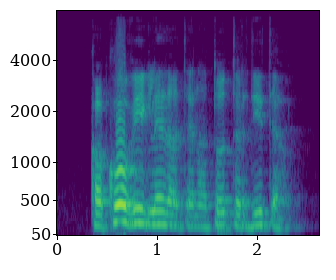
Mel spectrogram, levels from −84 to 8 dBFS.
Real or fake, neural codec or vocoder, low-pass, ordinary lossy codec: real; none; 7.2 kHz; none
